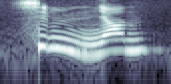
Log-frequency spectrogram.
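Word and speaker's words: 십 년: 지금은 10년입니다 10년입니다 어때요 받침에 브 자음이 뒤에 있는 비음 느를 만나서 어떻게 바뀌었어요 10년이라고 바뀌었습니다 같이 한번 읽어 볼까요 10년 10년 10년네 10이라고 쉬지 않고 심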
